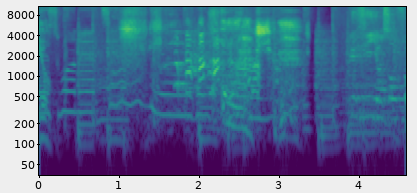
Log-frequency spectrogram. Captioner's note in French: Rires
